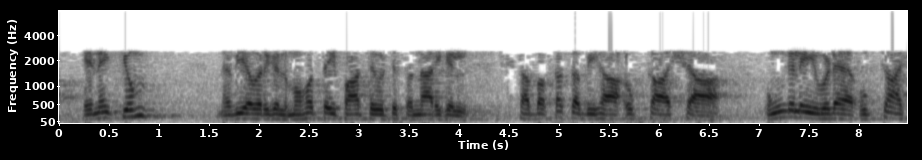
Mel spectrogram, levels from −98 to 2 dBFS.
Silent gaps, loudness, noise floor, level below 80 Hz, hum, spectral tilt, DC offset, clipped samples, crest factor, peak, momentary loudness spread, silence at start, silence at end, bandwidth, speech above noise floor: none; -13 LUFS; -38 dBFS; -50 dBFS; none; -12 dB/octave; under 0.1%; under 0.1%; 14 dB; 0 dBFS; 7 LU; 0 s; 0 s; 2.7 kHz; 25 dB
